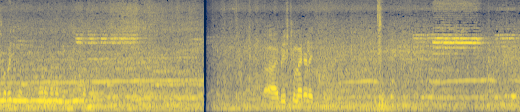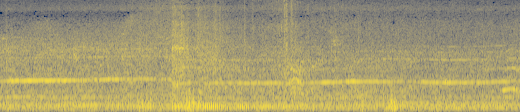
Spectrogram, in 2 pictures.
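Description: A pedal rickshaw creaks and rattles as it rolls.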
